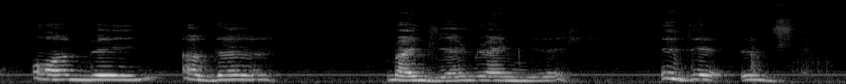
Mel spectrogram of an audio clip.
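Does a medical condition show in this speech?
Yes: cerebral palsy; spastic.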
